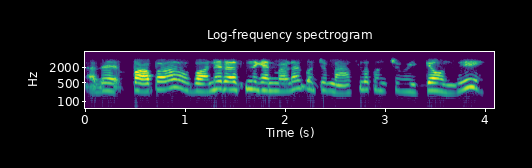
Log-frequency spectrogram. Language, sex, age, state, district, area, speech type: Telugu, female, 45-60, Andhra Pradesh, Eluru, rural, conversation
